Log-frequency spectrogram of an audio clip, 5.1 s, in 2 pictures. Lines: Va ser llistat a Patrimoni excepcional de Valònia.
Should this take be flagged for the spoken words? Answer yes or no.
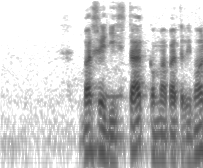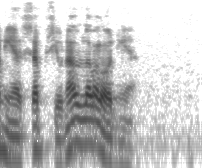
yes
